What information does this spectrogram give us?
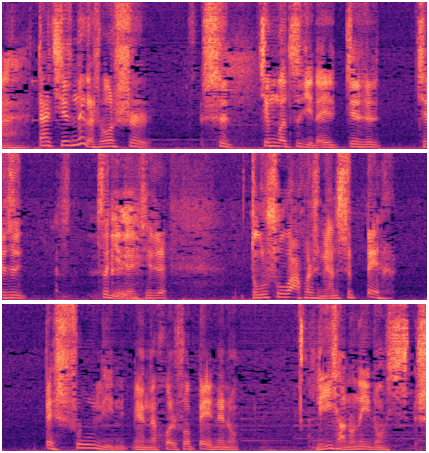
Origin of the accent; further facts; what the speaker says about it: Xinjiang, China; 因为我家是新疆的，我说我就想在新疆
